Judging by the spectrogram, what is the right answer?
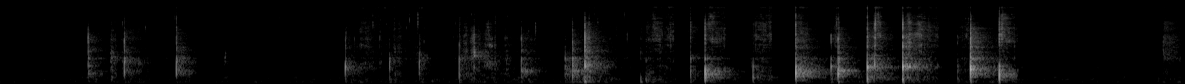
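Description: A metal spoon scraping and knocking against the inside of a clear plastic bowl while it scoops out wet sago pearls and tips them into a plastic basin, as a run of irregular scrapes and taps that starts about a second in and stops shortly before the end.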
